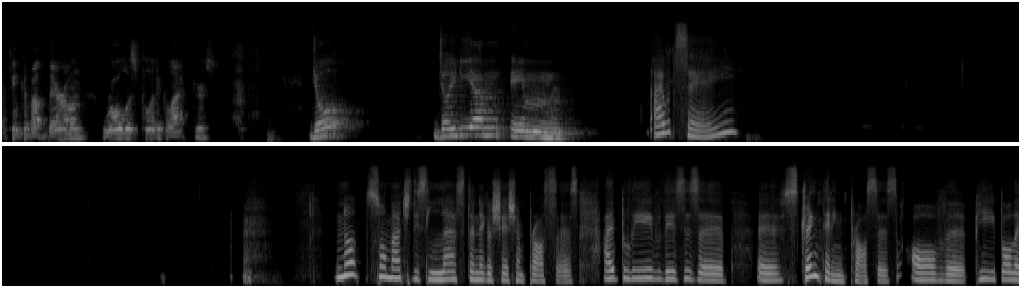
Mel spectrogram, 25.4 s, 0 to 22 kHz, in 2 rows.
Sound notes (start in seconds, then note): 3.7 in foreign language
